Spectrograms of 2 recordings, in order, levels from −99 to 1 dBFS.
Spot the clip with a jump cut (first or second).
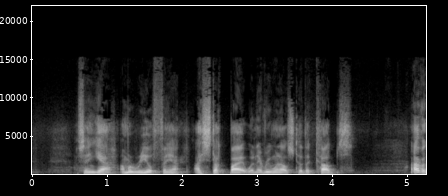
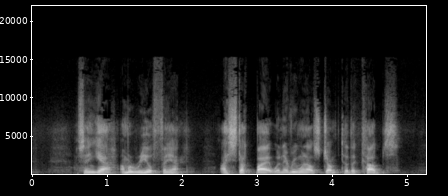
first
